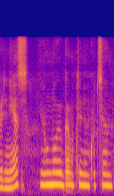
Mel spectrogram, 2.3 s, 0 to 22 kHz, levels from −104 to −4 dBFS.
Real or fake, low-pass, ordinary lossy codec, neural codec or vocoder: fake; 9.9 kHz; AAC, 48 kbps; codec, 24 kHz, 1.2 kbps, DualCodec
